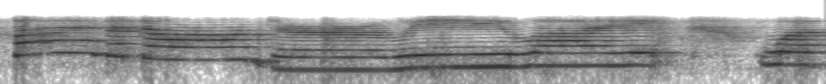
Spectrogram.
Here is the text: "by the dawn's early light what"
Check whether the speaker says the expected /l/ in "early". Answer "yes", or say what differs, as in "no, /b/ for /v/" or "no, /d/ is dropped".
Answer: no, /w/ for /l/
